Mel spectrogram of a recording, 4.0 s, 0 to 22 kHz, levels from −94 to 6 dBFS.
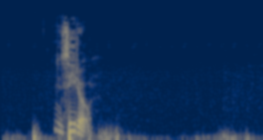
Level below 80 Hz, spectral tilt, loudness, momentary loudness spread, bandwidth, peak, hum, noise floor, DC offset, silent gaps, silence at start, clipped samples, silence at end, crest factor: -44 dBFS; -4 dB/octave; -27 LUFS; 24 LU; 15 kHz; -8 dBFS; none; -73 dBFS; under 0.1%; none; 0.5 s; under 0.1%; 0.2 s; 26 dB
